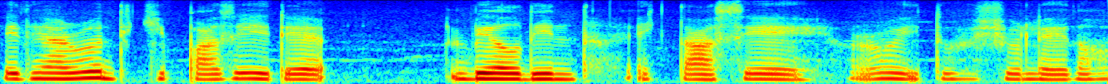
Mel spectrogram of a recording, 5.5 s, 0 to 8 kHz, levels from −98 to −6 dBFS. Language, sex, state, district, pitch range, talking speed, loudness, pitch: Nagamese, female, Nagaland, Kohima, 180-200 Hz, 140 wpm, -18 LUFS, 190 Hz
